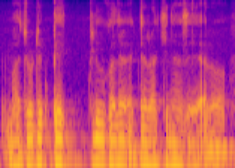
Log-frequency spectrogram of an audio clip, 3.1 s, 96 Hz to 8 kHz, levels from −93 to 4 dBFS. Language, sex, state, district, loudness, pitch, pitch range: Nagamese, male, Nagaland, Kohima, -17 LUFS, 100 Hz, 95-105 Hz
